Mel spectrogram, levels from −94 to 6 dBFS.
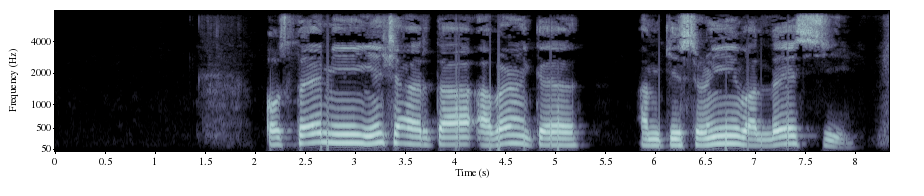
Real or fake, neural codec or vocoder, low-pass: real; none; 7.2 kHz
